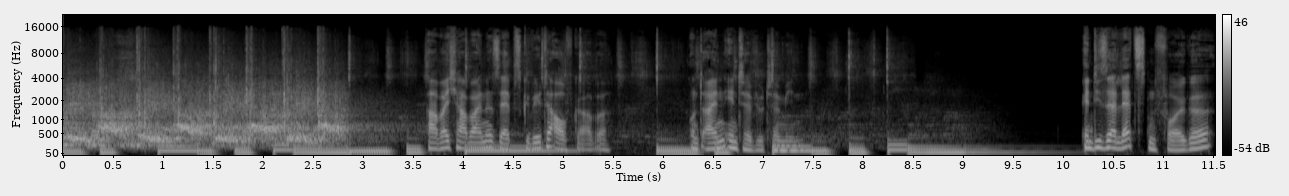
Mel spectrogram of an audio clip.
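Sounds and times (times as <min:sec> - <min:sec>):
spectators shouting and cheering: 0:00.0 - 0:03.6
deep pulsing bass: 0:00.0 - 0:05.0, 0:06.0 - 0:10.1
speech: 0:03.6 - 0:05.7, 0:06.3 - 0:08.5, 0:10.2 - 0:11.5.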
